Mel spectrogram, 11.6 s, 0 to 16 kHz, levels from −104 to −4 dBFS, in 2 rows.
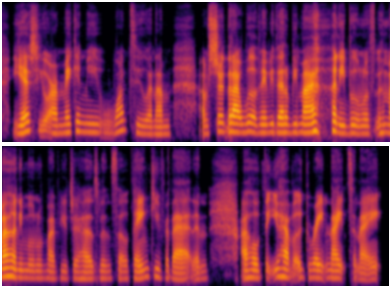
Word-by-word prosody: Yes, 175 - +3
you 110 0 -6
are 165 - +1
making 180 +4 -2
me 180 -1 -9
want 185 - -8
to, 160 -4 -11
and 150 0 -7
I'm 150 +1 -5 0.5
I'm - - -6
sure 195 +5 +3
that 195 - +3
I 185 -1 +9
will, 180 0 -3
maybe 175 +1 -2
that'll 180 -1 +3
be 180 +1 -6
my, 180 +3 +8 0.2
honeymoon 165 -5 +3
with 155 -1 -8
my 175 +1 +6
honeymoon 155 -4 -2
with 145 0 -15
my 140 -2 -6
future 140 0 -13
husband, 140 +1 -9
so 140 -1 -9
thank 150 +5 -1
you 175 -2 -10
for 145 0 -12
that, 125 -2 -1
and 70 +1 -11 0.5
I - - +2
hope 155 0 -5
that 155 - -4
you 170 - -3
have 170 -3 +1
a - - -4
great 155 -2 -3
night 150 -1 0
tonight. - - -3
160 Hz, 210 wpm, -27 LUFS, 145-180 Hz, 0.5 s, I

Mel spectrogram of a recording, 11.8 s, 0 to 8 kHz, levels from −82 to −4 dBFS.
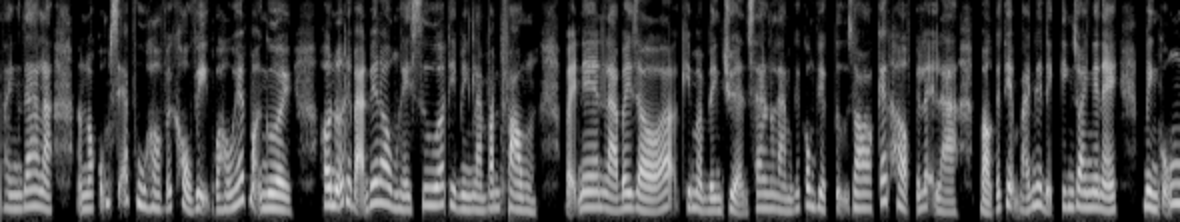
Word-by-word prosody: thành 190 -1 -5
ra 220 +1 0
là 195 -3 +2 0.3
nó 190 +2 -1
cũng 260 - -5
sẽ 290 +3 +3
phù 250 - 0
hợp 200 -3 -3
với 210 - -4
khẩu - - 0
vị 365 -4 +1
của 180 - -3
hầu 185 +1 -3
hết 295 +8 0
mọi - - 0
người. 190 -4 +3 0.3
Hơn 240 -1 +4
nữa - - +5
thì 280 - +1
bạn - - +4
biết 270 +1 +2
không? 245 -7 +1
Ngày 180 -1 -2
xưa 235 +5 +4
á 245 - +1
thì 230 -3 -3
mình 180 -2 -3
làm 170 -1 -2
văn 195 +2 -1
phòng, 170 -6 +1 0.3
vậy - - +3
nên 210 0 +1
là 170 -4 +3
bây 200 +1 +2
giờ 160 -5 +3
á, - - +3
khi 210 - -3
mà 180 -4 -1
mình 165 0 -2
chuyển - - 0
sang 195 -1 +2
làm 170 -4 -5
cái 195 - -9
công 230 0 -2
việc 195 -4 -3
tự - - -6
do 195 -1 0
kết 290 +2 0
hợp - - +2
với - - -4
lại - - -1
là - - -1 0.2
mở - - +4
cái - - -5
tiệm 240 - 0
bánh - - -3
này 245 0 +1
để - - -3
kinh 210 0 -4
doanh 205 -2 +2
đây 205 - +2
này, 175 -1 +3 0.3
mình 210 -4 +2
cũng 265 +6 -1
200 Hz, 325 wpm, -24 LUFS, 185-230 Hz, 0.3 s, nữa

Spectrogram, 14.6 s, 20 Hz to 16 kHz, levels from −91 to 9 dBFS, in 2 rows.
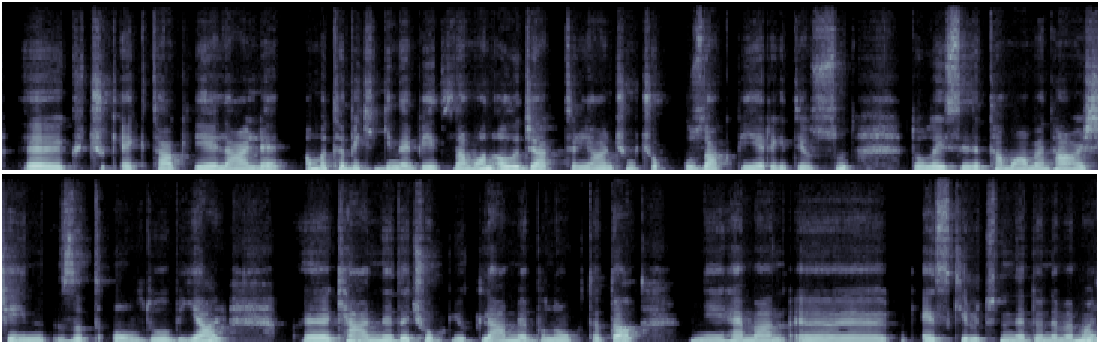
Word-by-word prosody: eee, 195 0 +6
küçük 210 - -8
ek 195 0 -2
takviyelerle 185 - +1
ama 255 +1 +2
tabii 260 -1 +1
ki 245 -2 -11
yine 195 -4 +1
bir 185 -1 +1
zaman 205 +6 +2
alacaktır, 225 -4 +3
yani, 175 -2 0
çünkü 210 -2 -6
çok - - -5
uzak 200 -1 0
bir 190 - -1
yere 180 -1 +1
gidiyorsun. 175 - -3 0.4
Dolayısıyla, 205 0 +2
tamamen 200 -2 -1
her 200 -1 +2
şeyin 195 -2 0
zıt 195 +1 -3
olduğu 175 -1 0
bir - - -5
yer. 355 - +4 0.6
Eee, 205 -1 +5
kendine 225 +1 +1
de 255 - +5
çok 240 -2 -3
yüklenme 220 -2 0
bu 185 -2 -2
noktada. 175 - +1 0.4
Hani, 195 0 -3
hemen, 200 -2 0
eee, 190 -1 0 0.2
eski 200 +1 0
rutinine 205 0 -2
dönememen 205 - +1
200 Hz, 160 wpm, -21 LUFS, 190-215 Hz, 0.6 s, eee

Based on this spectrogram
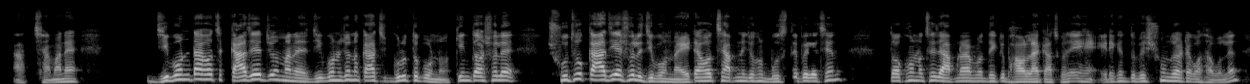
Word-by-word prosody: আচ্ছা - - -8
মানে 130 +3 -1 0.9
জীবনটা 225 +8 +3
হচ্ছে 230 -2 -1
কাজের 200 +6 +6
জন 220 - +2
মানে 160 -4 +2 0.2
জীবনের 190 +6 0
জন্য 205 -1 +1
কাজ 185 -2 +2 0.2
গুরুত্বপূর্ণ। 170 - 0 0.2
কিন্তু 185 +1 0
আসলে 200 +2 +2 0.5
শুধু 205 +5 0 0.2
কাজই 210 +2 +6
আসলে 210 -1 +2
জীবন 135 -3 -1
নয়। 115 0 +2
এটা 160 +6 +1
হচ্ছে 170 +1 0
আপনি 165 +1 -4
যখন 155 -1 -3
বুঝতে 135 +5 -5
পেরেছেন, 160 +6 0 0.6
তখন 165 +3 0
হচ্ছে 175 +2 -3
যে - - +7
আপনার 155 +2 0
মধ্যে 145 0 -4
একটু 155 - -6
ভালো 125 0 +2
লা 125 - +5
কাজ 115 - -2
করে 115 +4 -6
এহে 130 -3 -5
এটা 125 - -5
কিন্তু 145 0 -6
বেশ 145 - -2
সুন্দর 175 -3 -1
একটা 140 -2 -5
কথা 110 -2 -6
বললেন! 105 +3 -4
165 Hz, 200 wpm, -25 LUFS, 140-195 Hz, 0.9 s, যে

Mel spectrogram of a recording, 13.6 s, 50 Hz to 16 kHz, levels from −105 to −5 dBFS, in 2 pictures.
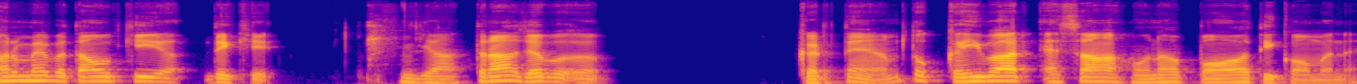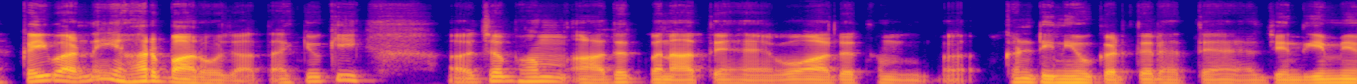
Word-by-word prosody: और 155 - +3
मैं 165 +1 +1
बताऊँ 150 0 +1
कि 145 -2 +3
अ, 125 - -4 0.2
देखिए - - +1 0.7
यात्रा 110 +10 +4
जब 140 -2 +2
अ, 115 -4 -4 1.0
करते - - +1
हैं - - +1
हम, - - -7
तो 170 - -1
कई 140 +3 +4
बार 155 0 +8
ऐसा 130 +2 +3 0.2
होना 120 +2 -1
बहुत 115 +1 +2
ही - - +3
कॉमन 90 0 -6
है, - - -16
कईं 155 +4 +6
बार - - +4
नहीं, 185 - -3
हर 155 +3 +3
बार 100 - +6
हो 90 0 -6
जाता 85 - -10
है 105 - -8
क्योंकि 145 +9 -7 0.5
अ, - - -5
जब 150 -1 -3
हम 140 -1 -4
आदत 115 +3 -2
बनाते 95 -1 0
हैं, 90 -1 -7
वो 100 +3 -6
आदत 100 0 -4
हम 90 -3 -12
अ, - - -11 0.2
कंटिन्यू 105 -3 -2
करते 100 +1 -3
रहते 95 -1 -10
हैं, 95 -2 -9
ज़िंदगी 95 +3 -2
में 110 0 -1
115 Hz, 205 wpm, -23 LUFS, 100-145 Hz, 1.0 s, बार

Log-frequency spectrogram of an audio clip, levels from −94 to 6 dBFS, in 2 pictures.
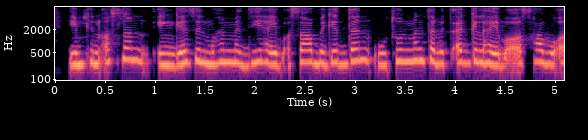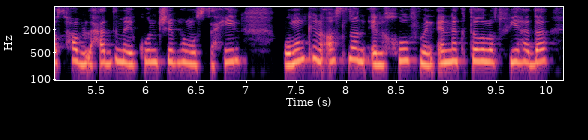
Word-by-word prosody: يمكن 250 +2 +2
أصلًا 320 +1 -1
إنجاز 250 +5 +3
المهمة 280 0 +1
دي 270 +4 -2
هيبقى 245 -2 +3
صعب 285 +1 0
جدًا، 275 +4 0
وطول 295 +5 -1
ما 310 - +3
أنت 310 0 +2
بتأجل 275 +1 +1
هيبقى 245 -3 +3
أصعب 285 -1 -2
وأصعب 275 +3 0
لحد 275 +3 -3
ما 285 -3 +1
يكون 290 +3 -1
شبه 285 -1 -3
مستحيل. 255 +4 -4 0.4
وممكن 310 +7 +2
أصلًا 315 0 -1
الخوف 310 +5 -1
من 245 -2 +2
إنك 295 +2 +2
تغلط 295 -2 +1
فيها 290 -1 -1
ده 290 +4 -1
285 Hz, 165 wpm, -19 LUFS, 255-300 Hz, 0.4 s, إنجاز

